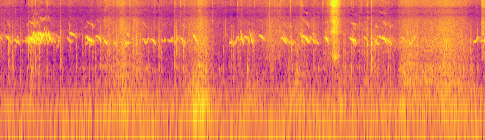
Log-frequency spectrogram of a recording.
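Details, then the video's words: Baby chickens thirsty for water give spaced, clear high peeps, each a short downward-curving chirp, fewer callers than a full chorus, with a knock and soft low rumble behind. "Murgi chicks Chirping sounds with thirst for drink water"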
